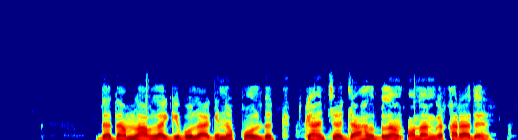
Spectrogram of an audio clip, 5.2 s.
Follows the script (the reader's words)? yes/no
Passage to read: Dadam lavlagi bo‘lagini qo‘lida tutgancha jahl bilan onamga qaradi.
yes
